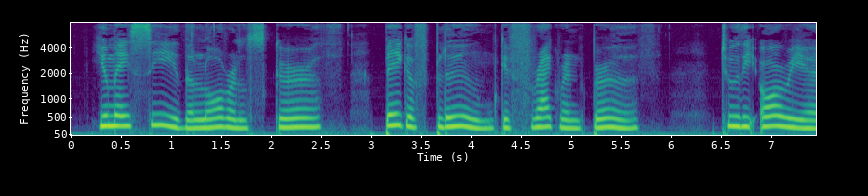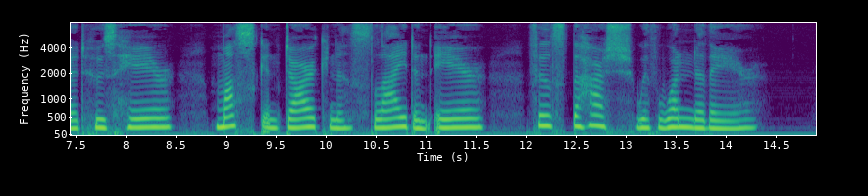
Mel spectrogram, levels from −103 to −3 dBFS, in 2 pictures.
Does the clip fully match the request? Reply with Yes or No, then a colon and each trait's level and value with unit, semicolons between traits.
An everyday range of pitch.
No: narrow, 2.3 semitones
